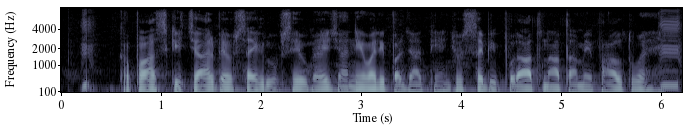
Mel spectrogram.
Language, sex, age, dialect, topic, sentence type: Hindi, male, 31-35, Garhwali, agriculture, statement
